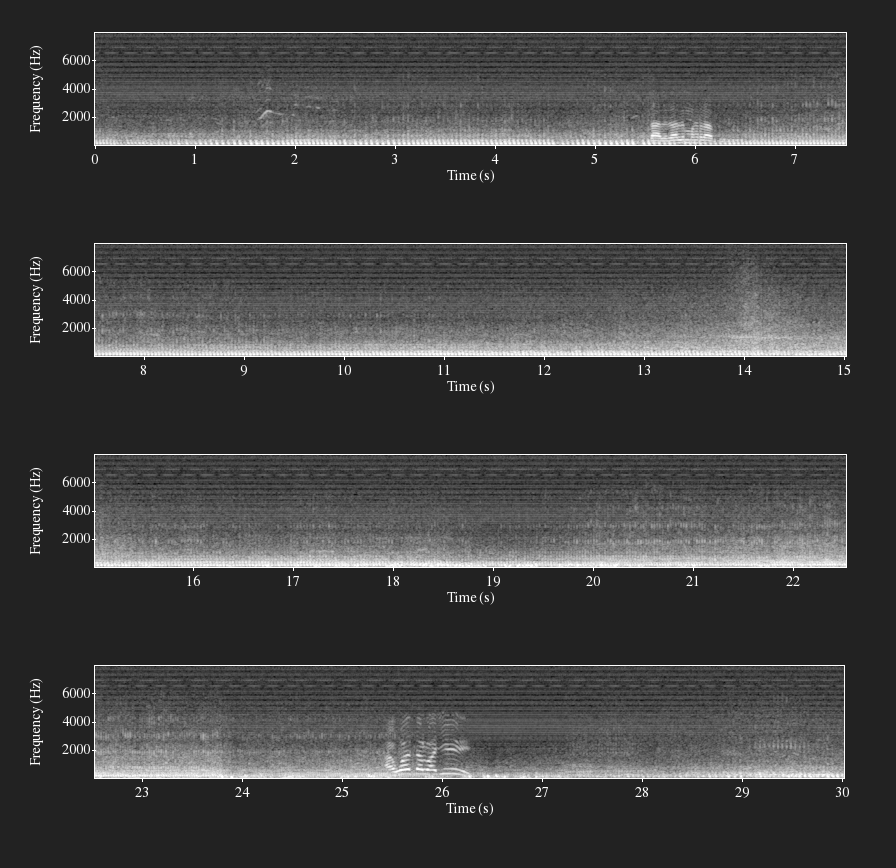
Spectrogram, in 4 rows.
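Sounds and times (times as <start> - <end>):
car engine driving past: 12.7 - 16.8.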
